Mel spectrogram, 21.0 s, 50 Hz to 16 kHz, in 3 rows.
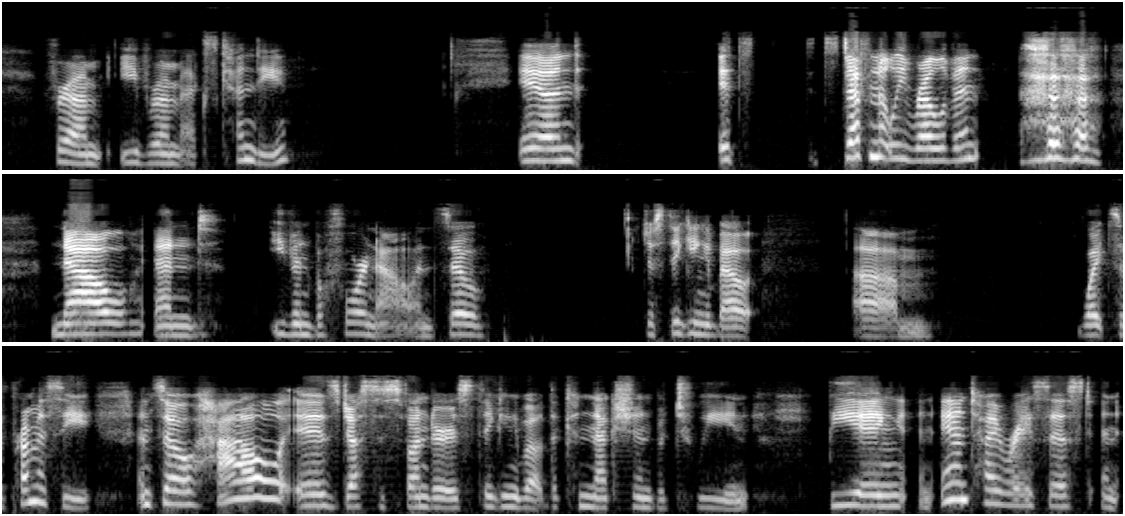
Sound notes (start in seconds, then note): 6.4 laughs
